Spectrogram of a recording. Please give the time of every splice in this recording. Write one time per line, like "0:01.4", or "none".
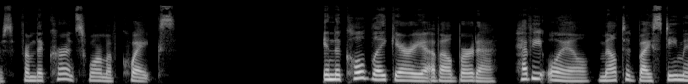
none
